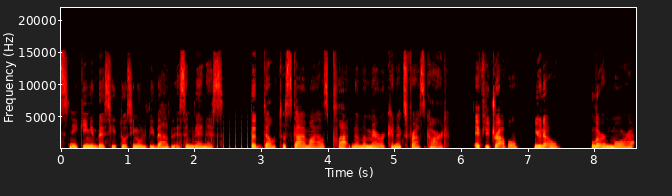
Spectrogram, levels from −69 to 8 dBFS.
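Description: From 1.79 to 2.89 s the speech carries a train of clicks: about fifteen short, near-identical pops at a steady 11.1 per second, peaking roughly 5 dB above the speech. They are most likely interference from nearby equipment or a faulty connection or power supply injecting a pulse into the signal. They sound like rapid ticking laid over the speech. A spectrogram shows evenly spaced thin vertical broadband lines, and the waveform shows matching sharp spikes at regular intervals.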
